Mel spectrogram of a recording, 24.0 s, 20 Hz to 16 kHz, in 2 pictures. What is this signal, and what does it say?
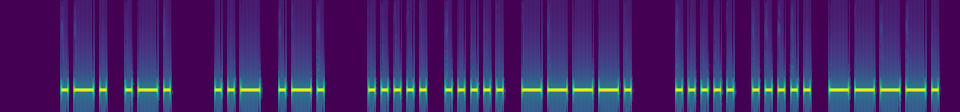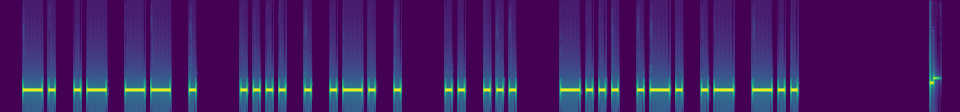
Morse code, heard as a keyed tone, about 14 wpm, 650 Hz. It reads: RR UR 559 559 NAME HERE IS BRAD
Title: SOTA QSO Practice 15wpm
